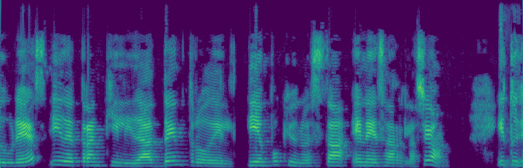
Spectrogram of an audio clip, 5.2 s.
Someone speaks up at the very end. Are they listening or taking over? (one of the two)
listening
